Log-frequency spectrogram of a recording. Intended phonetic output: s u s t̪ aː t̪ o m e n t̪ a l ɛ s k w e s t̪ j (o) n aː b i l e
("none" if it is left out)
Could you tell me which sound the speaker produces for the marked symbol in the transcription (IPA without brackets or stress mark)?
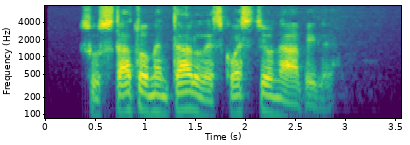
o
